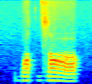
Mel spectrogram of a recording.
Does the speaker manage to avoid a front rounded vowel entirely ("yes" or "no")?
yes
